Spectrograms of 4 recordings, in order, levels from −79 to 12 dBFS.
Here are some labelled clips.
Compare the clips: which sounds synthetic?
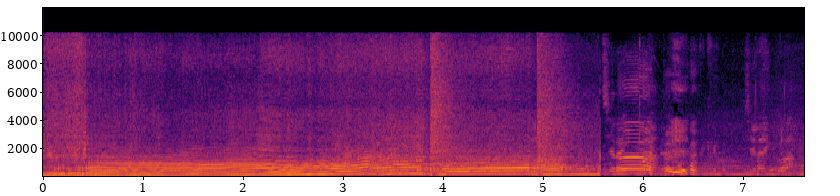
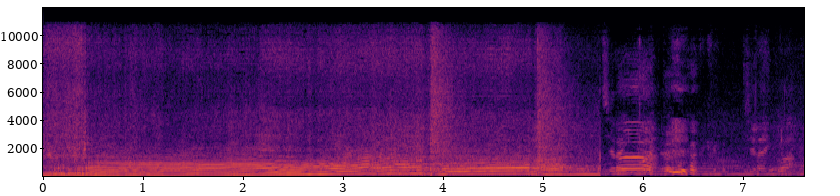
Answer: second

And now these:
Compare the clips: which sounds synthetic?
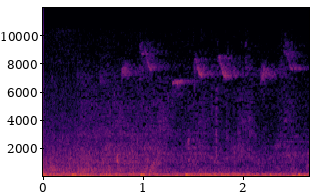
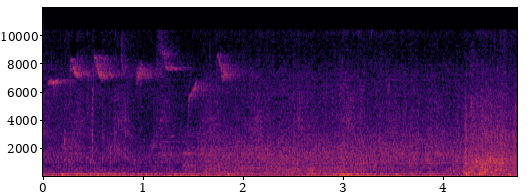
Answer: second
